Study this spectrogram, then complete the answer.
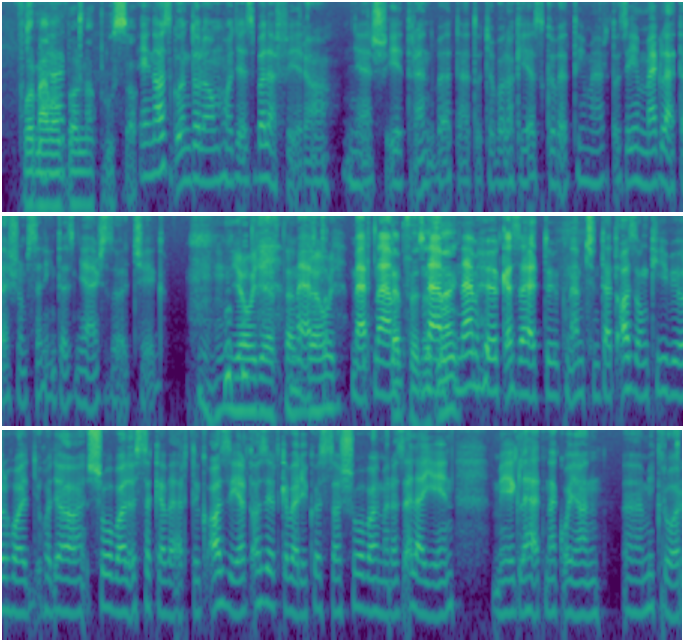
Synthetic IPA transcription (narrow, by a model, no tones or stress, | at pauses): formaːvɔvɒnːɒk̚plṵsːɒ̰eːnɒzd̪ɡo̞nd̪o̞lo̞mɦo̞ɟɛzbɛlɛfḛːɾɒ̰ɲɛ̰rʃeːt̪rɛnd̪bɛ̰t̪ɛɦaːt̪ho̞cʰhɒvɒlʔɒkiɛst̪̚køvɛt̪imɛrt̪ɒzeːmːɛɡlaːt̪aːʃo̞msɛɾin̪t̪ɛzɲɛrʒzø̰lt͡ʃḛːɡ | jɒhoɟeːrɛmɛrɦomɛrt̪nɛmmfønɛmnɛmɦøːkɛzɛlt̪yknɛmt͡ʃint̪ɛːt̪ɒzo̞ŋkiːvylɦo̞ɟho̞ɟɒʃoːvɒløsːɛkɛvɛrt̪ykʰɒzeːrt̪ɒzeːrt̪kɛvɛɾjykø̞sːɛɒʃoːvɒlmɛɾɒzɛ̰lɛjeːnmeːɡlɛɦɛt̪nɛko̞jɒn | ømikroor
